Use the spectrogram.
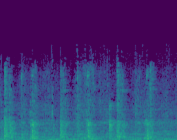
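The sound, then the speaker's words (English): Rhythmic mechanical chugging from a water pump under test that is sucking air instead of water, made of many short clattering bursts at a quick, slightly uneven pace. “the yellow team are finally testing their pump.”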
